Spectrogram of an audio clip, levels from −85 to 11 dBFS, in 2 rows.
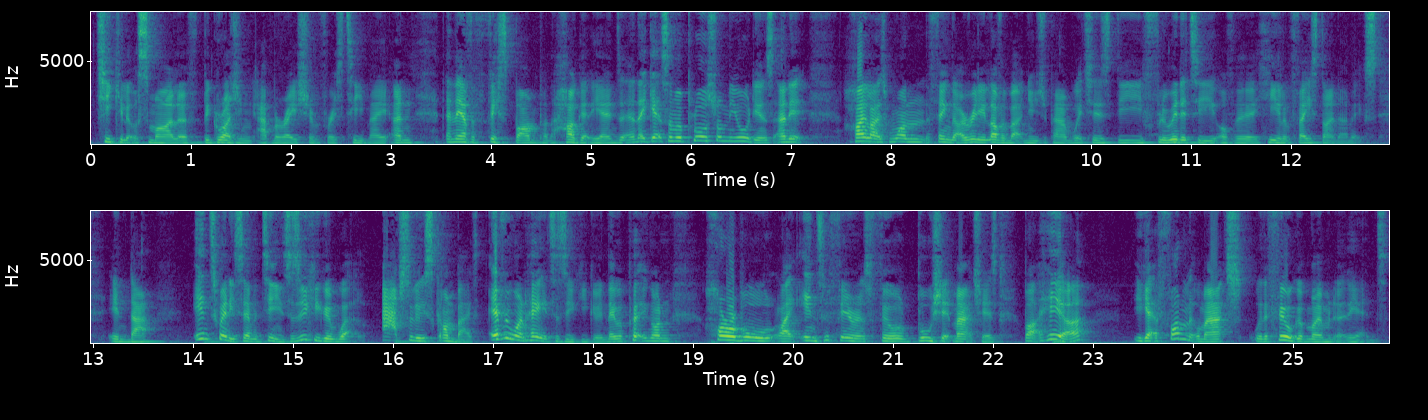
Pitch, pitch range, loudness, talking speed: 145 Hz, 125-170 Hz, -18 LUFS, 205 wpm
